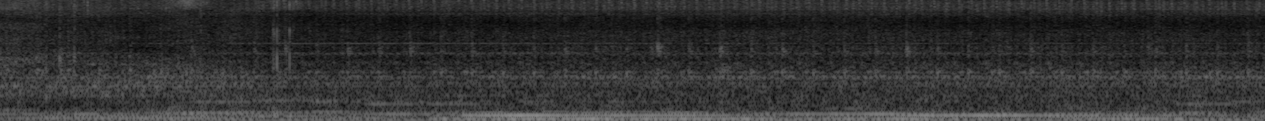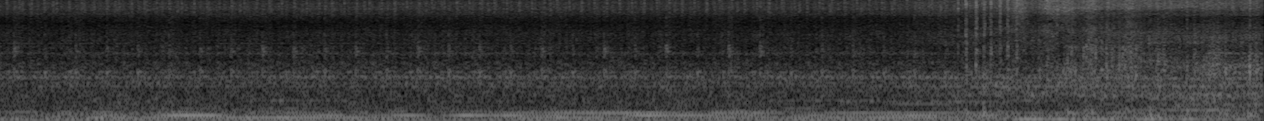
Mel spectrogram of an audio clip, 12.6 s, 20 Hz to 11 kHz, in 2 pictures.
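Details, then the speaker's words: Skoda Fabia 1.4 at cold idle: dull, low knocking about three to four a second from the bottom end near the timing belt side; dealer says piston slap and normal, cause unconfirmed; hydraulic lifters also slightly audible cold. "Итак, интересует, что это за звук. Никто толком ничего сказать не может. Больше всего его слышно где-то снизу."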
